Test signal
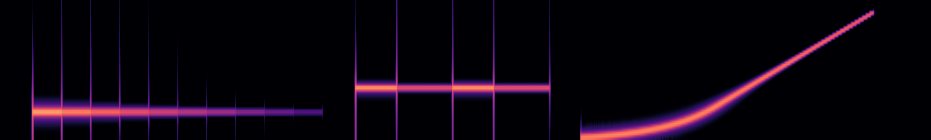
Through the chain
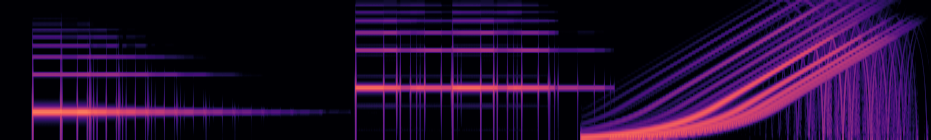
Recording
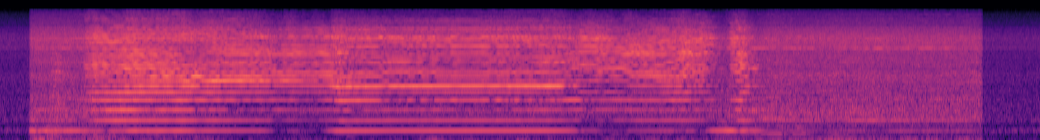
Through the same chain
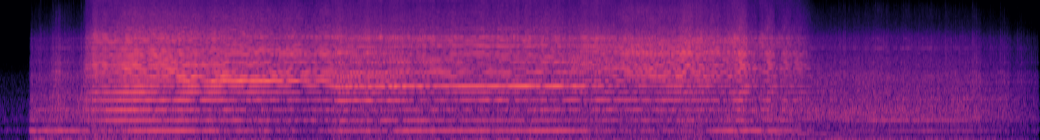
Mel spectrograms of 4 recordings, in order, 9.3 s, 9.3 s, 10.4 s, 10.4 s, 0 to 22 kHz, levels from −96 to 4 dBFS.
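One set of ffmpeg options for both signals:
-af "adynamicsmooth=sensitivity=4.5:basefreq=870,aecho=1:1:280|448|548.8|609.3|645.6:0.631|0.398|0.251|0.158|0.1,volume=-7dB"

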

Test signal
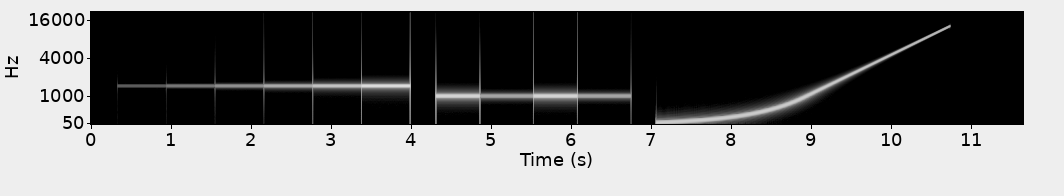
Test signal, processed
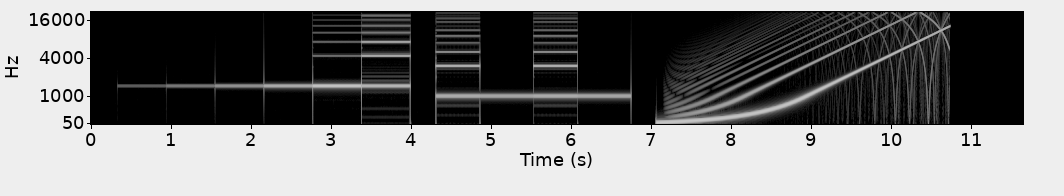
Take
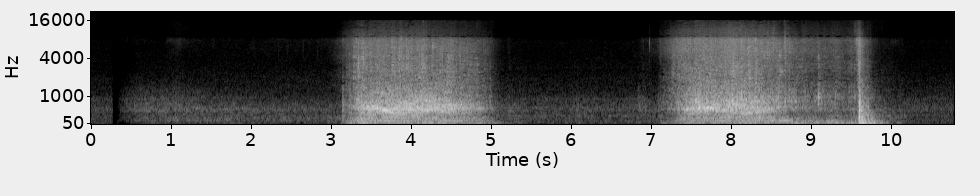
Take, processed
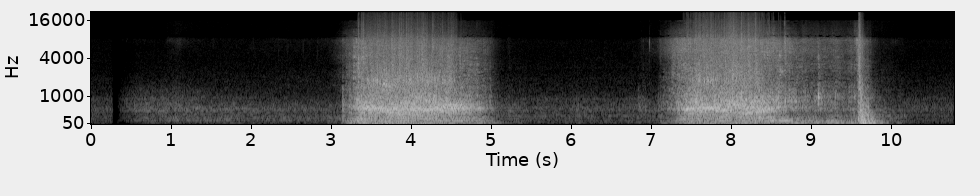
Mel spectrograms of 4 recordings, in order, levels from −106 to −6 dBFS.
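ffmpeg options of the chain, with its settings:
-af "highpass=f=70:p=1,aeval=exprs='0.0335*(abs(mod(val(0)/0.0335+3,4)-2)-1)':c=same"

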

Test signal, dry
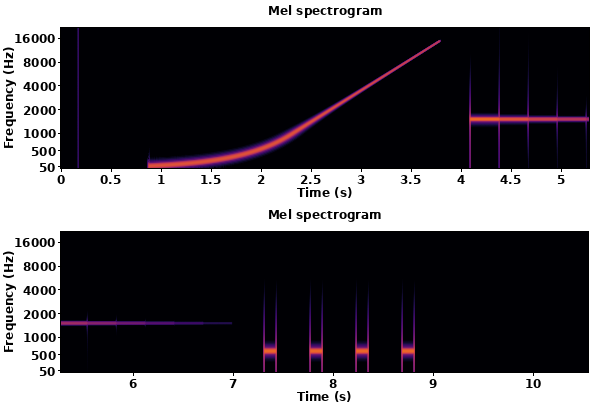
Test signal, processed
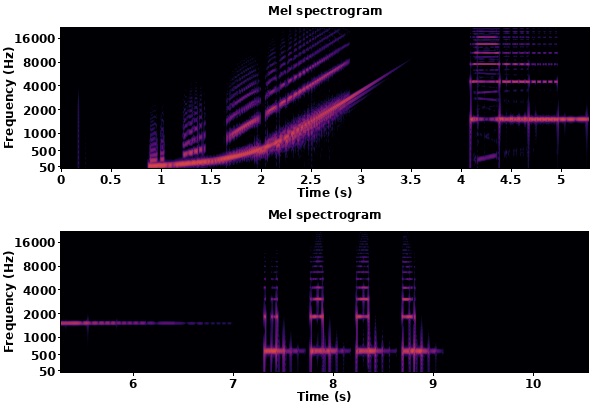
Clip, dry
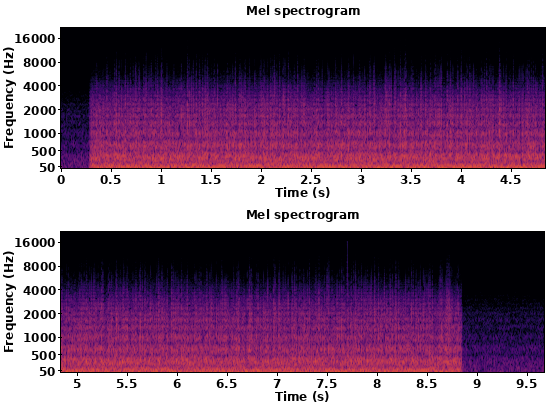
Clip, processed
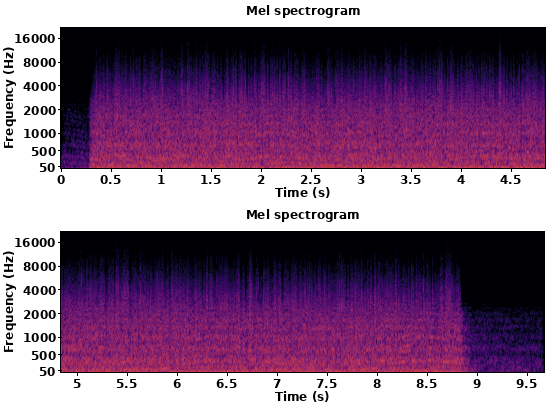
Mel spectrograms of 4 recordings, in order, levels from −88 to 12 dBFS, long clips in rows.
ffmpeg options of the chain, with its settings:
-filter_complex "[0:a]lowpass=f=2.6k:w=0.5412,lowpass=f=2.6k:w=1.3066,asplit=2[a][b];[b]adelay=70,lowpass=f=860:p=1,volume=-10dB,asplit=2[c][d];[d]adelay=70,lowpass=f=860:p=1,volume=0.35,asplit=2[e][f];[f]adelay=70,lowpass=f=860:p=1,volume=0.35,asplit=2[g][h];[h]adelay=70,lowpass=f=860:p=1,volume=0.35[i];[a][c][e][g][i]amix=inputs=5:normalize=0,adynamicequalizer=threshold=0.00708:dfrequency=1200:dqfactor=0.73:tfrequency=1200:tqfactor=0.73:attack=5:release=100:ratio=0.438:range=3:mode=boostabove:tftype=bell,flanger=delay=5.9:depth=8.2:regen=1:speed=0.47:shape=sinusoidal,aeval=exprs='0.0282*(abs(mod(val(0)/0.0282+3,4)-2)-1)':c=same"

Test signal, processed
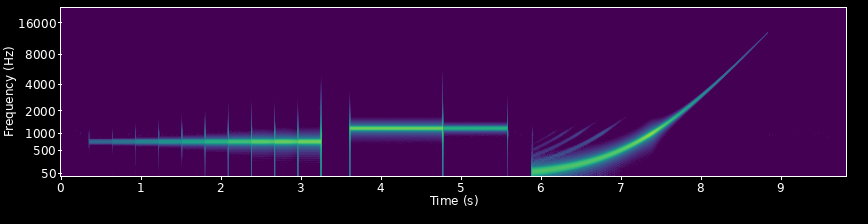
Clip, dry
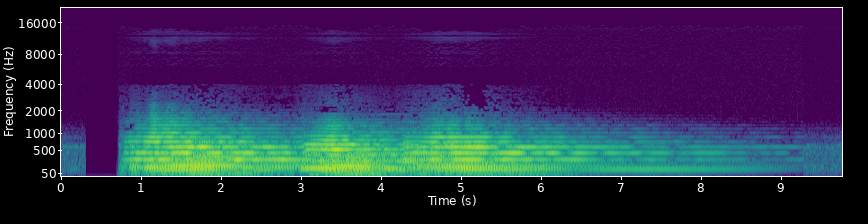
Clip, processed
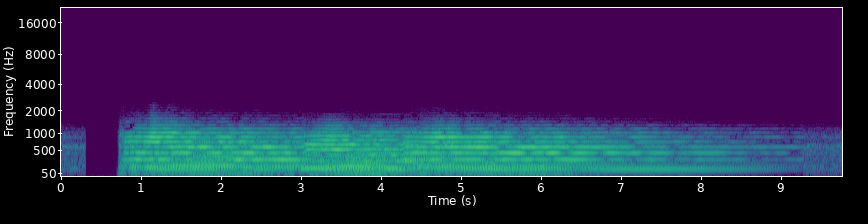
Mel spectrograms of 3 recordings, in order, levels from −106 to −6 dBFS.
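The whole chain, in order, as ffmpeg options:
-af "areverse,acompressor=threshold=-29dB:ratio=6,areverse,lowpass=f=1k:t=q:w=4,volume=-7.5dB"

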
